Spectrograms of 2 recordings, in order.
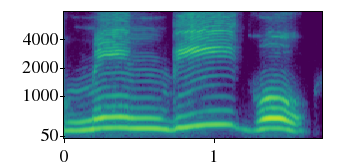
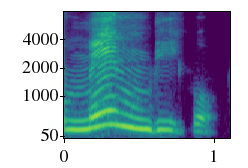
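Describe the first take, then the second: First: The stress is on the middle syllable. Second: The stress is not on the middle syllable. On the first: The speaker calls it right. "la sílaba tónica está en penúltimo lugar" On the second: The speaker calls it wrong. "no digo mendigo"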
